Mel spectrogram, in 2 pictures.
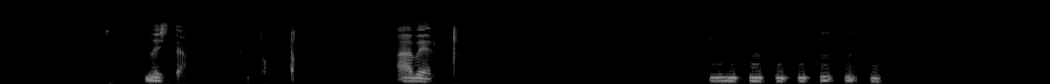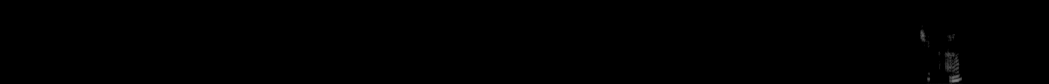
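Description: A woman speaks briefly through an online call.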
